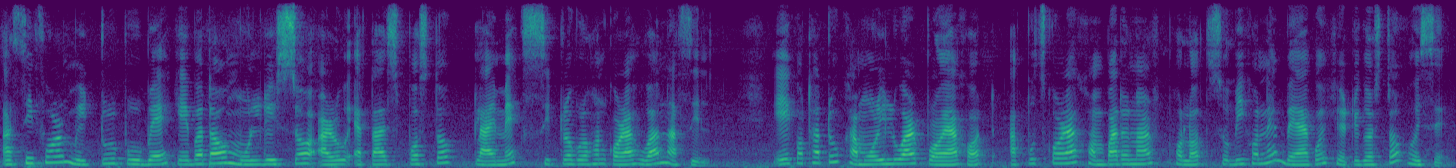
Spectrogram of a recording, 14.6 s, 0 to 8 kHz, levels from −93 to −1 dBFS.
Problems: none marked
